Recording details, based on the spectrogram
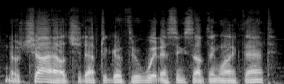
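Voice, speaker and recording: An actor playing a stern, commanding man with grave manners in a radio drama, slow and authoritative. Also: deep voice, fairly even intonation, vocal fry, no echo, soft background music.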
